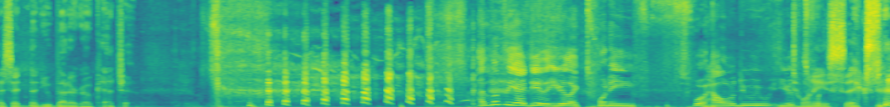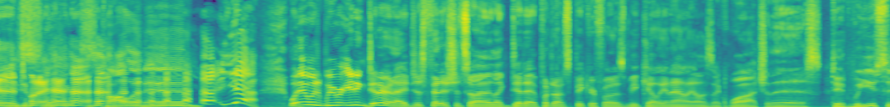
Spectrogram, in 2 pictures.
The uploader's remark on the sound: A solo episode with just the boys recorded cliffside in beautiful Isla Vista, CA.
